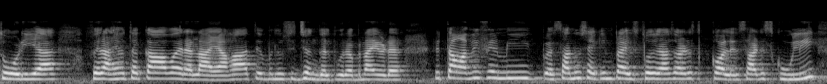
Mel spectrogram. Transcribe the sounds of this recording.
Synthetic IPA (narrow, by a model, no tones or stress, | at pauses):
t̪ʰoːɽiːɛː | pʰɪɾaːɦẽːõt̪ẽːkãːʋəɡɛːɾaːlaːjaːɦãːt̪eːmət̪ləbəsĩːd͡ʒəŋɡəlpuːɾaːbənaːioːɽɛː | t̪et̪ãːʋiːpʰɪɾmĩːsaːnũːsɛːkə̃ɳɖpɾaːɪzt̪ʰõːɦjaːsaːɖekɔːled͡ʒsaːɽeːskuːliː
